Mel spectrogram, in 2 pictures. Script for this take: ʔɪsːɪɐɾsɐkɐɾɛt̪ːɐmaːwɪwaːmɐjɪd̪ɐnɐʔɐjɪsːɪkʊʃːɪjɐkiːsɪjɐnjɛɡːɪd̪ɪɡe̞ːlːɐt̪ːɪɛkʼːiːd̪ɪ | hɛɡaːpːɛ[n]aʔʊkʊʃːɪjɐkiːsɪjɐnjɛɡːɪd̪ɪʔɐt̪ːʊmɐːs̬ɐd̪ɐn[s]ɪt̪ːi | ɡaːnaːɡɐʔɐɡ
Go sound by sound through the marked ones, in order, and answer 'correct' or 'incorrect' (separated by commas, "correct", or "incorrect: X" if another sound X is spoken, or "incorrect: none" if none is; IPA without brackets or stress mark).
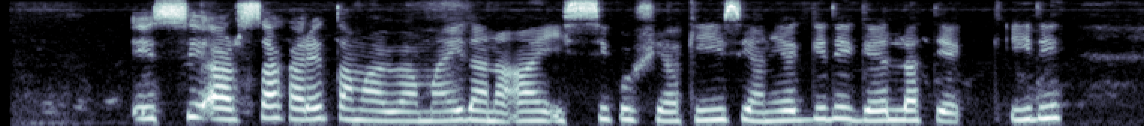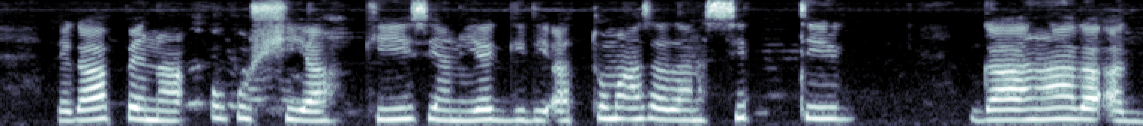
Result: correct, correct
